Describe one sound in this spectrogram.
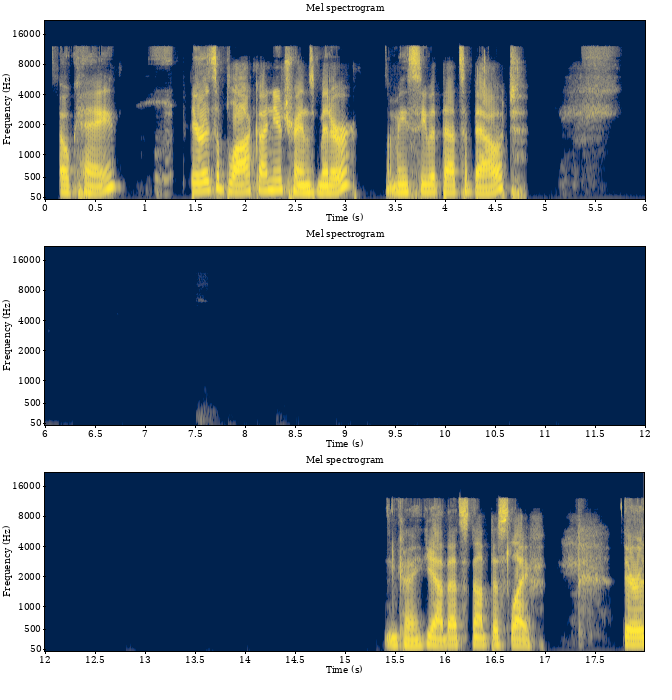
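A middle-aged woman speaks calmly into a microphone.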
